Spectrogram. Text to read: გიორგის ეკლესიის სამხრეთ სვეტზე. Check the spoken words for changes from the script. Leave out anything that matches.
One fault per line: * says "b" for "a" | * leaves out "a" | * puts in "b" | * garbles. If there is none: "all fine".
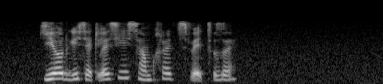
all fine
